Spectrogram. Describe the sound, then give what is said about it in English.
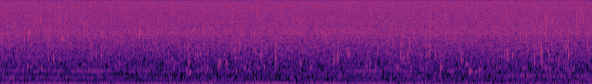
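Steady running water from a spring pours and trickles continuously, with scattered light drips and patter of rain falling on top. Even and fairly quiet throughout, no voices. “The sound of the rain and the water from the spring are peaceful.”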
